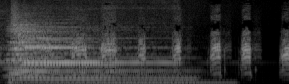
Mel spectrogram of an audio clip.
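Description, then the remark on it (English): A series of loud, nasal duck quacks in quick succession over a low steady hum that cuts out near the end, followed by a few final quacks. “That was part one of our two-part Drabble News Ducks Are Bastards special. You think you know ducks”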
